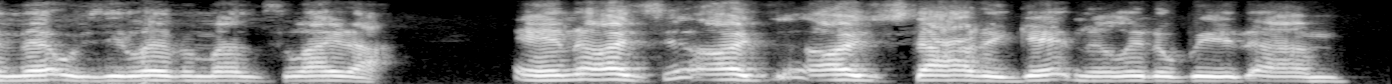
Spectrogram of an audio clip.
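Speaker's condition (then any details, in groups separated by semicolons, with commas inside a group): Cerebral palsy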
